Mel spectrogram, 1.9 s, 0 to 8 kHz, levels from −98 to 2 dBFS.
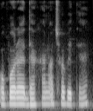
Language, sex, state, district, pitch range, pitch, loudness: Bengali, male, Tripura, West Tripura, 120-130 Hz, 125 Hz, -18 LUFS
